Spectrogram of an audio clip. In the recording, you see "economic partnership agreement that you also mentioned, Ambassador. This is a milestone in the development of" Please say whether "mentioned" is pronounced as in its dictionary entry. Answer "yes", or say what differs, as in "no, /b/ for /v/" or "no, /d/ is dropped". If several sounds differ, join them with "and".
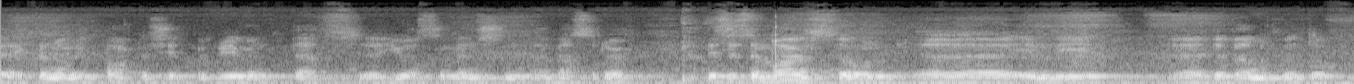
no, /d/ is dropped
